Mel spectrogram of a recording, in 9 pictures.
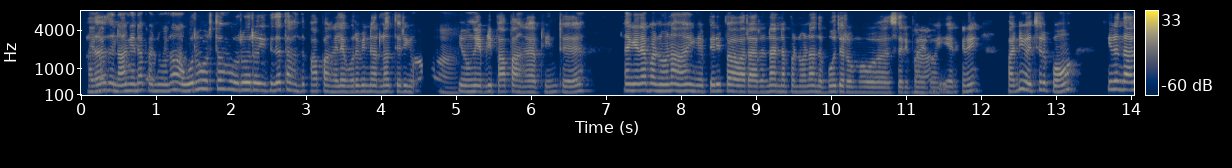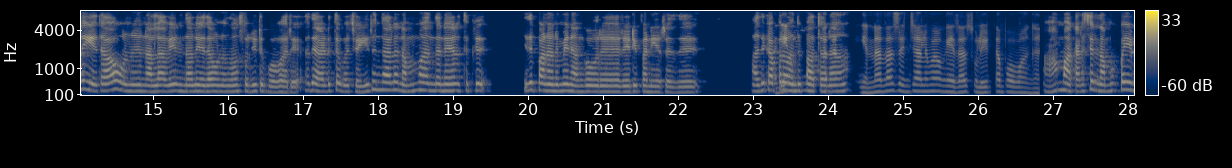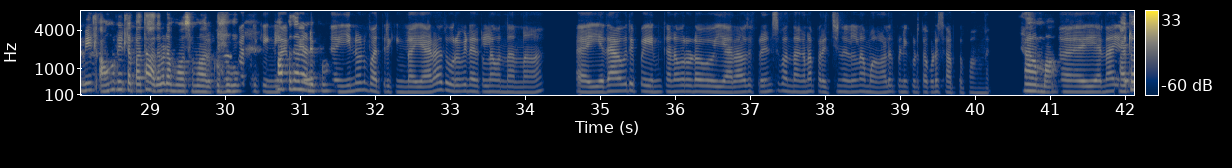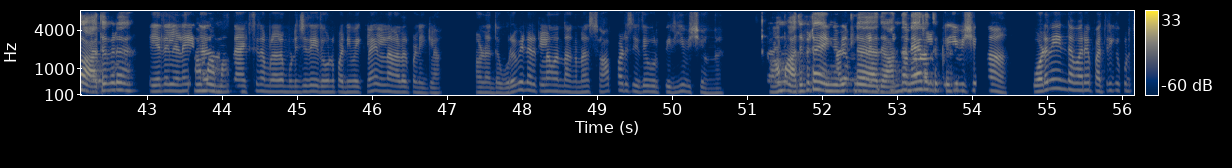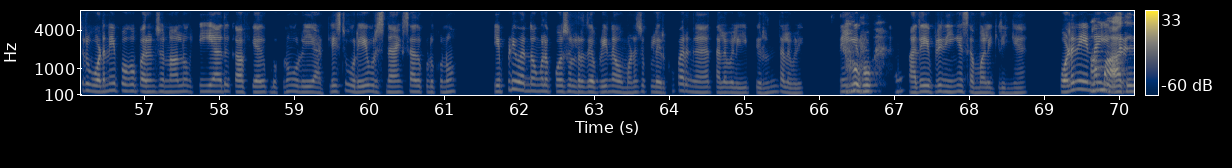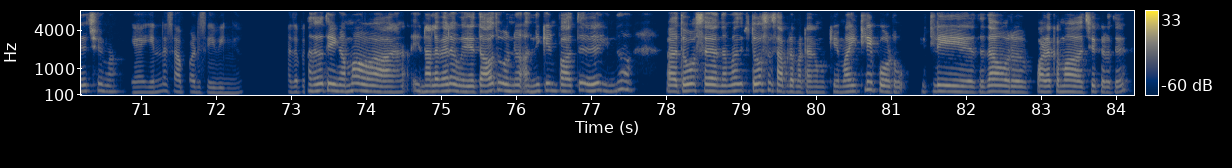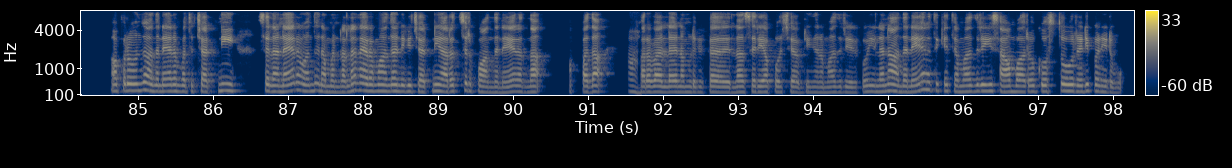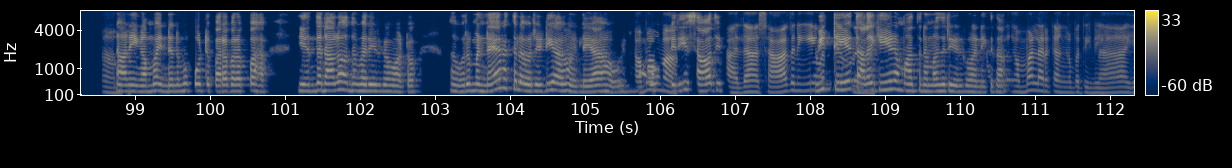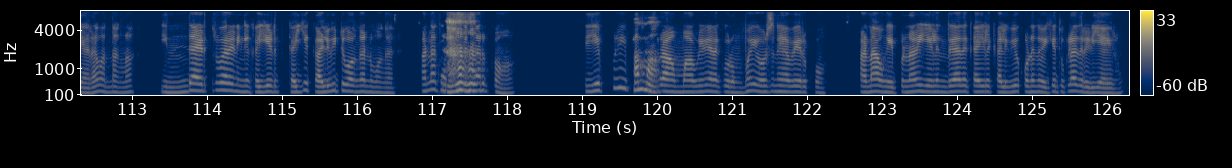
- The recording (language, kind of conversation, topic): Tamil, podcast, விருந்தினர் வரும்போது வீட்டை சீக்கிரமாக எப்படித் தயார் செய்கிறீர்கள்?
- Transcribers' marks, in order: mechanical hum; static; distorted speech; in English: "ரூம"; chuckle; "வந்தாங்கன்னா" said as "வந்தான்ன்னா"; in English: "ஃப்ரெண்ட்ஸ்"; in English: "ஸ்நாக்ஸ"; in English: "ஆர்டர"; in English: "அட்லீஸ்ட்"; in English: "ஸ்நாக்ஸாவது"; laughing while speaking: "ஓ"; tapping; other background noise; in English: "ரெடி"; in English: "ரெடி"; other noise; chuckle; in English: "ரெடி"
